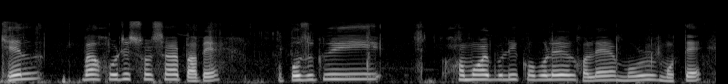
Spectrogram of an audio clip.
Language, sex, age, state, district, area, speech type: Assamese, male, 18-30, Assam, Udalguri, rural, spontaneous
